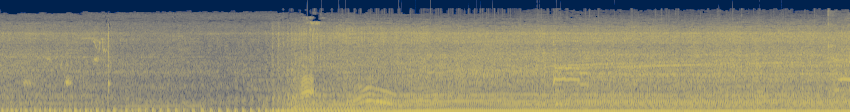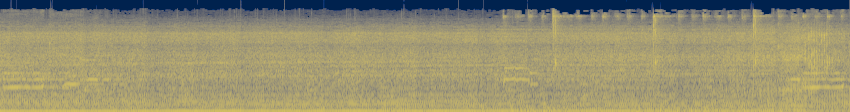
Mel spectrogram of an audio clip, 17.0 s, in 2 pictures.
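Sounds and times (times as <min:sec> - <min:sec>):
scooter engine hum: 0:00.0 - 0:17.0
background music: 0:08.2 - 0:10.7, 0:13.5 - 0:17.0.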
